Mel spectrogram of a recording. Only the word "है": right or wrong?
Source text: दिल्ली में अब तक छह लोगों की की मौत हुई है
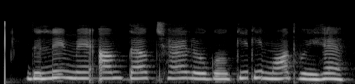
right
